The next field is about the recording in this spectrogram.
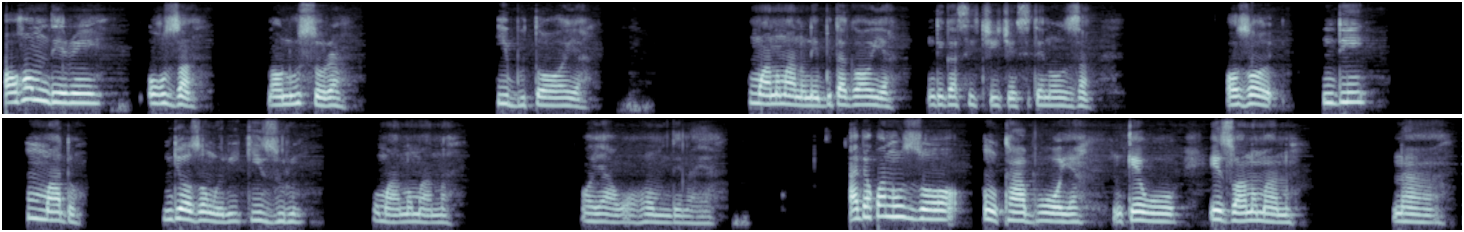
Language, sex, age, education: Igbo, female, 15-29, tertiary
